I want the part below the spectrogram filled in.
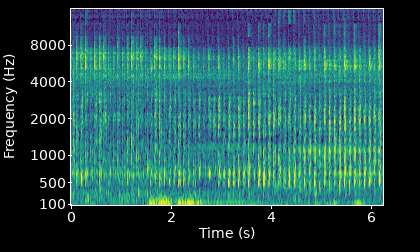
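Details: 2002 first-gen Toyota Prius engine with codes P0300–P0303, after injector cleaner and new NGK iridium plugs (no change), injectors ohm-tested OK: idle with fast ticking chatter and uneven stumble about 2.5 times a second; misfire, owner suspects cracked #4 ignition coil pack.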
